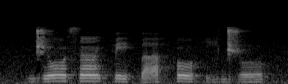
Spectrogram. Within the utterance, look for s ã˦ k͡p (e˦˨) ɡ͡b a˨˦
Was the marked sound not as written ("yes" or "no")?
no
